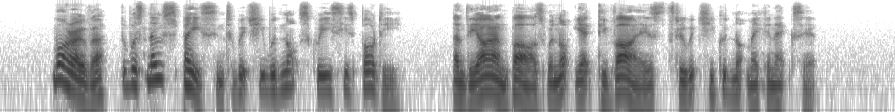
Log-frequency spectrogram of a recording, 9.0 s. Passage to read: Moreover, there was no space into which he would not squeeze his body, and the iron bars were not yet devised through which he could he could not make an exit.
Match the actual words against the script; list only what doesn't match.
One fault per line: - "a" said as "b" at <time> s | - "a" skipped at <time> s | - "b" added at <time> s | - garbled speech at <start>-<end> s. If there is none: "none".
- "he could" skipped at 7.3 s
